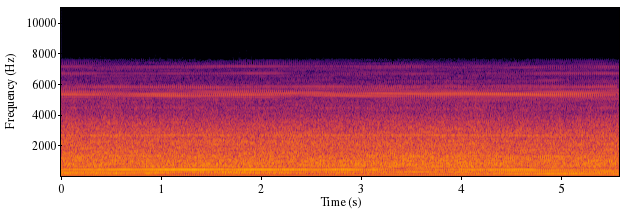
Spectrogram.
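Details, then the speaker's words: Automotech AS-235SBE 3.5-ton twin hydraulic ram two-post car lift raising: smooth, even pump hum with no straining or grinding, faint click of automatic safety locks engaging, only one click expected; normal operation. "so i've heard that click this is the automatic safety logs engaging that is completely normal you should be hearing only one click"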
